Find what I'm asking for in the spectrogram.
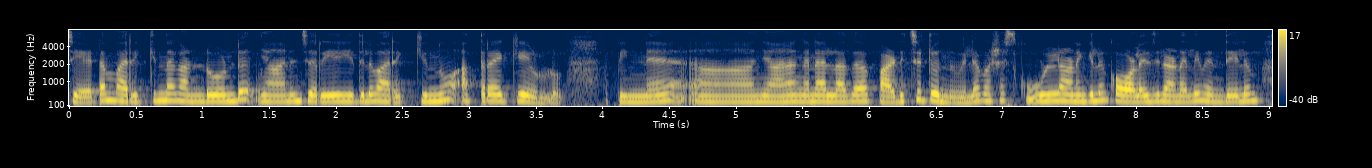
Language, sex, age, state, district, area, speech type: Malayalam, female, 18-30, Kerala, Alappuzha, rural, spontaneous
